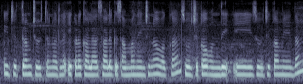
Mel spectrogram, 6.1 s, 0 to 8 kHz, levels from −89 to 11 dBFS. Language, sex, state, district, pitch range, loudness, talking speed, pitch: Telugu, female, Andhra Pradesh, Visakhapatnam, 230-250 Hz, -17 LUFS, 130 wpm, 235 Hz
